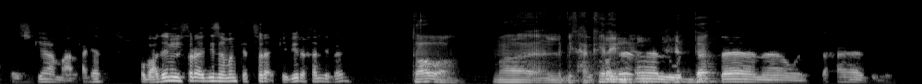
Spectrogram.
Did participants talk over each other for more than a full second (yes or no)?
yes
